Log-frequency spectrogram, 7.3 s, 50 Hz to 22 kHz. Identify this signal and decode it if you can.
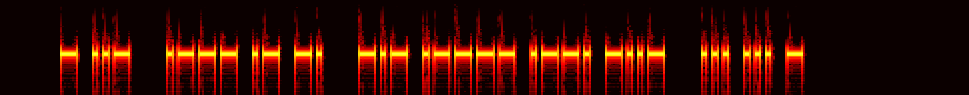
Morse code, heard as a keyed tone, about 32 wpm, 700 Hz. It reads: TU JAN K1PX SST
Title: K1USN SST QSO Practice - 30wpm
